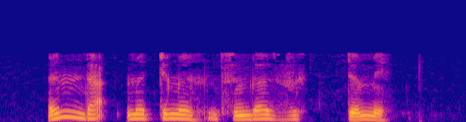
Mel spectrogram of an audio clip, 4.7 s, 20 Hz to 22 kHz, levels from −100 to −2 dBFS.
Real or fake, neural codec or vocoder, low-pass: real; none; 3.6 kHz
